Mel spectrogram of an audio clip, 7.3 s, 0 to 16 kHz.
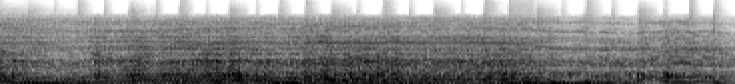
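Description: KTM 1290 Super Adventure S's V-twin engine running as the bike is ridden, its note shifting with the throttle over steady wind and road noise.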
